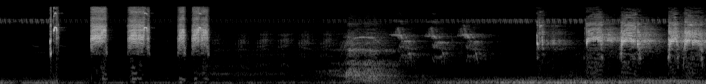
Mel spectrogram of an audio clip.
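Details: Calling voice of a black francolin, for luring: a grating phrase of five short, very loud rasping notes early on. Soft warbling chatter follows, and another harsh series comes at the end over a steady high hum.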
